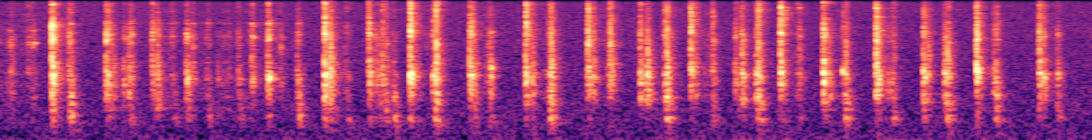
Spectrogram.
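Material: Plastic.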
